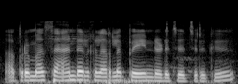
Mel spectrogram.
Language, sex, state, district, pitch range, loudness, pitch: Tamil, female, Tamil Nadu, Kanyakumari, 165-190 Hz, -16 LUFS, 185 Hz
